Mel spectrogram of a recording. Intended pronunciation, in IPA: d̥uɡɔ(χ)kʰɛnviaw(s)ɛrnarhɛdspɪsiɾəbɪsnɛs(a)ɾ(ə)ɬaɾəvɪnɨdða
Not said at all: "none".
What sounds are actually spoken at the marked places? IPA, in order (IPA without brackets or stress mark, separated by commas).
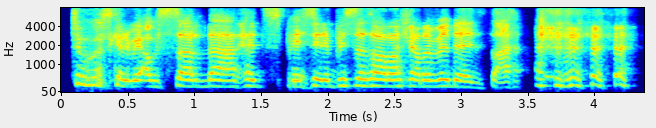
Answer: s, s, a, a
